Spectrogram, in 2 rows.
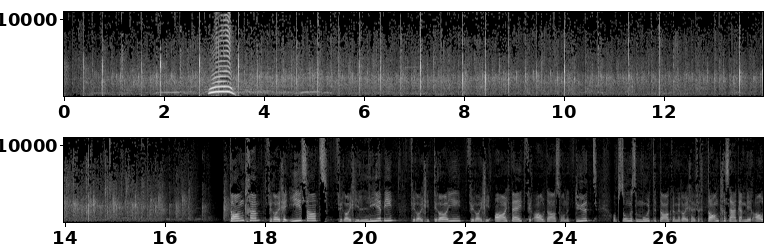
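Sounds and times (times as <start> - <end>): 
audience applause: 0.0 - 16.9
loud whistle-like burst: 1.8 - 5.6
speech: 17.4 - 27.9.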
